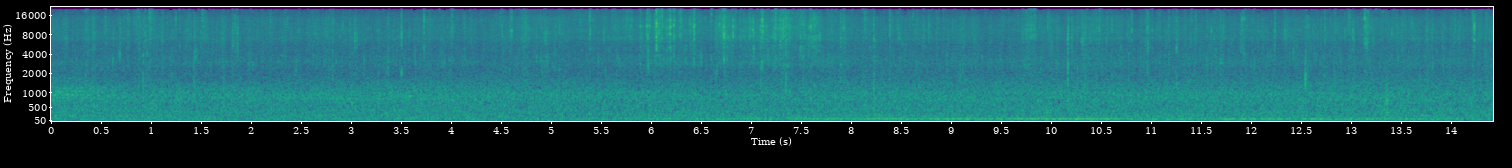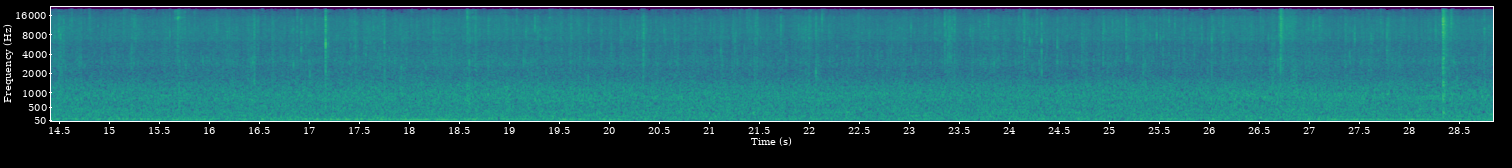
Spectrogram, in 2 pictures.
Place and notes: {
  "title": "Diegem, Machelen, Belgio - rainy evening in front of the Holiday Inn entrance",
  "date": "2012-10-25 23:00:00",
  "description": "moderate rain in front of the hotel entrance. drops on the bushes and taxis stopping.",
  "latitude": "50.88",
  "longitude": "4.44",
  "altitude": "47",
  "timezone": "Europe/Brussels"
}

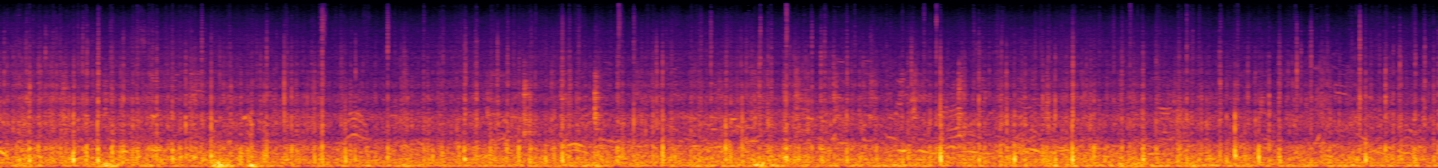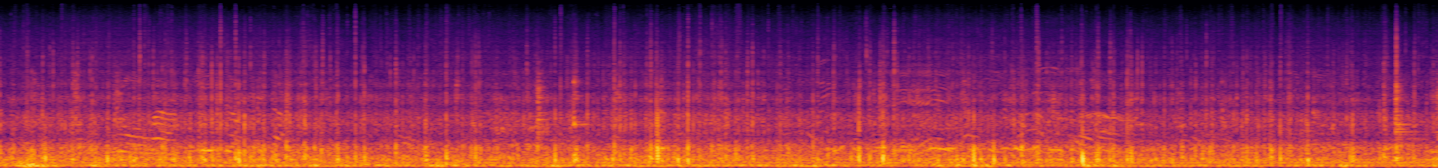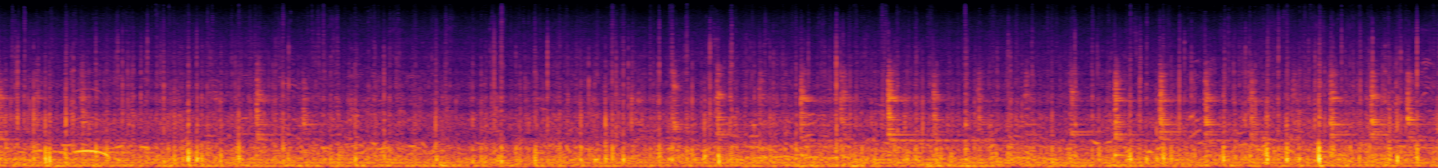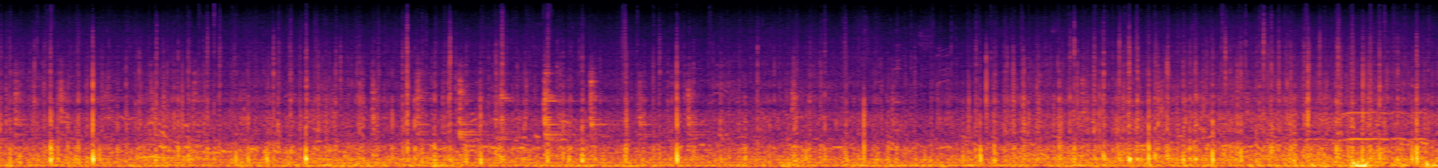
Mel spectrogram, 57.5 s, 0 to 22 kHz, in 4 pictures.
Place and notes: {
  "title": "Craig Rd N, Brooklyn, NY, USA - Hurricane Deck, Staten Island Ferry",
  "date": "2018-04-14 15:30:00",
  "description": "Recording made in the upper deck of the Staten Island Ferry - the Hurricane Deck.\nSounds of the american flag flapping in the wind.",
  "latitude": "40.67",
  "longitude": "-74.05",
  "timezone": "America/New_York"
}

